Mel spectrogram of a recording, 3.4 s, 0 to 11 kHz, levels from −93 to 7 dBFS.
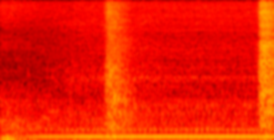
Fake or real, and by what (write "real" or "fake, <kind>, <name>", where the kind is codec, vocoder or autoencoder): real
